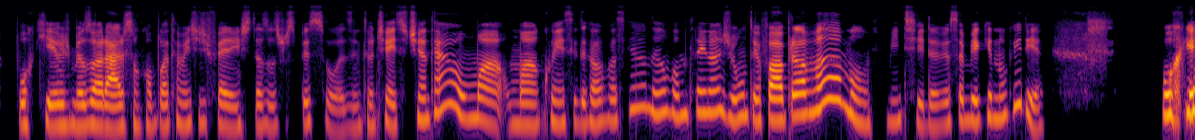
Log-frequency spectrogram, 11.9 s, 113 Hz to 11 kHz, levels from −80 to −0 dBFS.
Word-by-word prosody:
porque 190 0 -1
os 185 0 -1
meus 180 +1 -1
horários 175 -2 +5
são 185 -1 -8
completamente 185 +2 -6
diferentes 180 -3 -3
das 180 0 -6
outras 175 +1 -9
pessoas, 170 -5 -8
então, 180 +1 -10
tinha 195 0 +1
isso, 175 - -6
tinha 220 -1 +1
até 280 +5 0 0.2
uma 230 -6 0
uma 190 0 -1
conhecida 200 -2 -5
que 200 - -9
ela 195 0 -1
falou 215 0 -8
assim: 300 +9 -9
"Ah, 335 +1 -5
não, 280 -1 -2
vamos 260 0 -3
treinar 280 +1 0
junto" 240 0 -3
e - - +3
eu 210 - -3
falava 220 -1 +8
pra 250 +3 +4
ela: 260 0 +8
"Vamos." 300 - +3
Mentira, 205 -4 -6
viu, 190 - -8
eu 195 - -5
sabia 215 0 0
que 245 - -2
nunca 240 +8 -5
iria. 175 - -2 1.2
Por 255 +1 +8
quê? 265 -1 +10
205 Hz, 210 wpm, -24 LUFS, 185-245 Hz, 1.2 s, quê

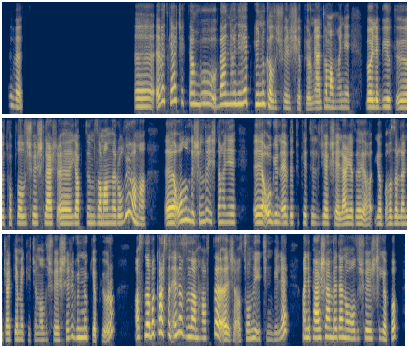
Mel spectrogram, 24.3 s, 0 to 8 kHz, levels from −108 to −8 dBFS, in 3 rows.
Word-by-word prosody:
Evet. 210 -6 -5 2.2
Eee, 210 0 -1
evet, 345 -1 -1
gerçekten 315 -6 -2
bu, 285 -5 -4
ben, 270 +1 +2
hani, 280 0 +1
hep 325 0 -2
günlük 270 -1 0
alışveriş 175 -4 -3
yapıyorum. 145 -1 -7
Yani, 160 0 +2
tamam, 185 0 -2
hani, 180 0 -10 0.3
böyle, 195 -1 +2
büyük, 200 0 -3
eee, 180 0 -1
toplu 180 +2 -7
alışverişler, 195 0 0
eee, - - +1
yaptığım 190 +2 0
zamanlar 195 0 0
oluyor 410 - +1
ama, 165 -8 +1 0.4
eee, 200 +2 +8
onun 265 +5 +2
dışında, 230 +3 -4
işte, 220 -3 -6
hani, 215 0 -5 0.4
eee, 210 0 +4
o 235 - +4
gün 220 -2 -4
evde 200 +2 +1
tüketilecek 195 -2 -6
şeyler 165 -1 +2
ya 180 0 -1
da 180 - -7
ya 175 - -3
yap 180 -1 -2
hazırlanacak 180 -1 -3
yemek 185 -3 -5
için 170 +2 -17
alışverişleri 175 +7 -5
günlük 235 0 -1
yapıyorum. 440 - -2 0.4
Aslına 290 +5 +6
bakarsan 340 -2 +5
en 290 +4 +2
azından 255 -10 +3
hafta, 225 - +5
eee, 170 - 0
şe - - -8 0.2
sonu 205 +2 -4
için 190 -4 -8
bile, 195 +4 -2 0.3
hani, 240 +1 +1
perşembeden 235 +1 +5
o 225 - +1
alışverişi 215 +1 -2
yapıp 210 +5 -1
205 Hz, 150 wpm, -24 LUFS, 185-245 Hz, 2.2 s, eee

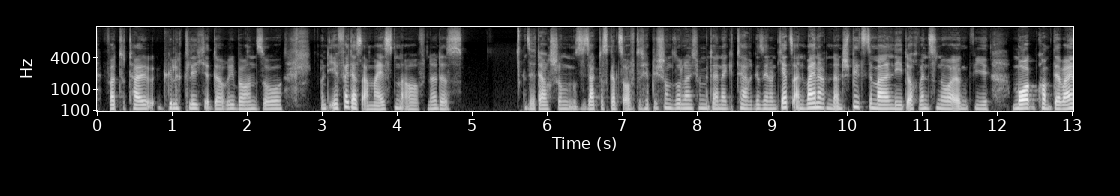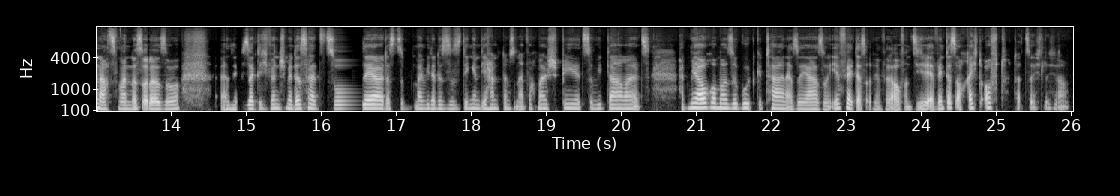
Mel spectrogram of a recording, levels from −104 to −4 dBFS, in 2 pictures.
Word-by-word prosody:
war 170 - +1
total 170 -1 +1
glücklich 185 -2 -3
darüber 160 0 -2
und 160 0 -5
so. 165 +1 -1 0.5
Und 175 0 -6
ihr 185 - 0
fällt 235 +4 +2
das 185 - +6
am - - 0
meisten 155 +6 +1
auf, 145 -1 -5
ne, 165 +1 -4
dass 155 - -3 0.8
sie 80 - -4
hat - - -1
auch 155 -1 +2
schon 165 +1 -4
sie - - -1
sagt 165 0 +3
das 160 - +2
ganz 160 -1 +3
oft: - - -2
„Ich 165 - -8
habe 175 - -6
dich 190 - -3
schon 195 -2 -3
so 190 +1 -2
lange 180 0 -1
nicht 180 +1 -9
mehr 185 - -5
mit 175 - -7
deiner 170 0 -1
Gitarre 170 0 -4
gesehen 170 0 -4
und 165 0 -7
jetzt 215 0 +6
an 175 - +1
Weihnachten, 200 -2 +8
dann - - -1
spielst 230 +4 0
du - - -1
mal 170 -2 +7
’n 170 - -5
Lied, 160 -1 -2
auch - - +1
wenn’s 175 +1 -1
nur 170 -3 +1
irgendwie 165 -1 -2 0.3
„Morgen 180 +2 +10
kommt 195 -2 0
der 160 - +5
Weihnachtsmann“ 155 -2 +4
ist - - +1
oder 155 0 +3
so.“ 160 +2 -3 0.6
Also, 165 - -6
sie 165 - -5
hat - - -26
gesagt: 170 -1 0
„Ich 165 +1 -10
wünsche 180 0 -4
mir 175 - -1
das 175 +2 +1
halt 175 -2 -1
so 165 0 -3
sehr, 180 0 +5
dass - - -3
du - - -6
mal 170 - -6
wieder 170 -1 -5
dieses 165 0 -7
Ding 180 - -8
in 180 - -5
die - - -4
Hand 175 0 -6
nimmst 170 - -7
und - - -9
einfach 180 -1 -10
mal 180 0 -3
spielst, 185 +1 -4
so - - -11
wie 175 - -9
damals. 175 - -2 0.4
Hat - - -11
mir 200 0 +6
auch 205 +1 +3
immer 195 -2 0
so 190 +1 -3
gut 195 +1 -4
getan.” 175 -2 -3
Also 150 - -4
ja, 150 0 -1
so, 145 0 -5
ihr 190 - -4
fällt 190 -4 -1
das - - -1
auf - - -12
jeden - - -13
Fall - - -6
auf - - -2
und 80 -1 -9
sie 75 0 -3
erwähnt - - -1
das - - +4
auch - - -3
recht - - -2
oft - - -3
tatsächlich, - - -10
ja. - - -10
170 Hz, 255 wpm, -24 LUFS, 165-180 Hz, 0.8 s, Morgen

